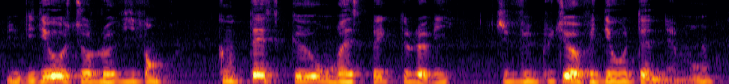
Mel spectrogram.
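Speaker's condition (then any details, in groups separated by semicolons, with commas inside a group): Primary progressive multiple sclerosis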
